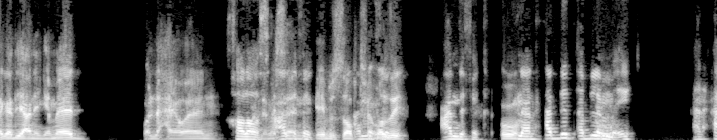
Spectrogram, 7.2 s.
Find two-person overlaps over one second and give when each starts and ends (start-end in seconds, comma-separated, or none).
2.2-4.0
